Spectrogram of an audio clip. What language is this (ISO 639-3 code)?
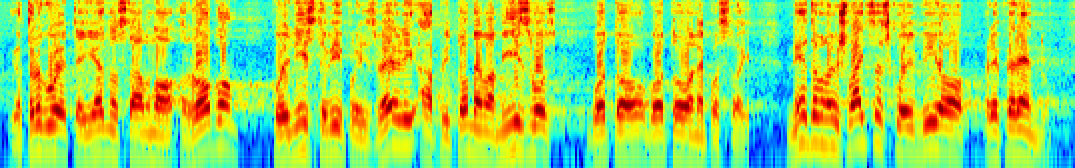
srp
